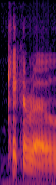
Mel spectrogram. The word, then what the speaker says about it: Cicero: i admit that i i don't agree with the new pronunciation i never did a lot of nonsense in my opinion making boys say kikero at school when um for the rest of their lives they'll say cicero if they ever say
